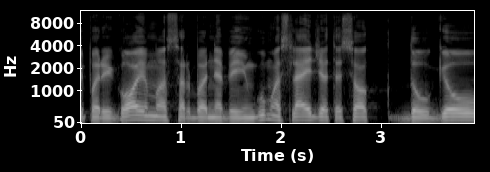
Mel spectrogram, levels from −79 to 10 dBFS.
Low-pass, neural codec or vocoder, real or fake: 10.8 kHz; none; real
